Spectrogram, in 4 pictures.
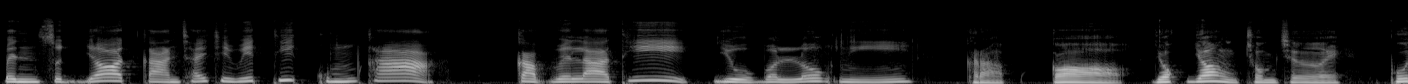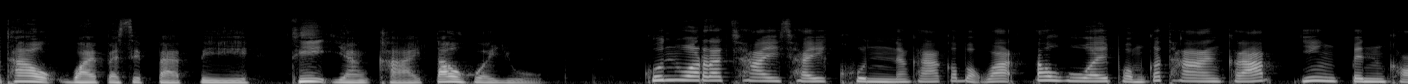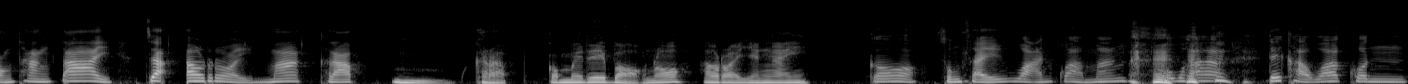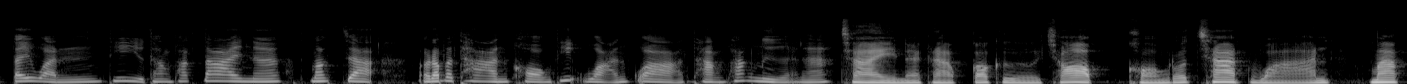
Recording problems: wrong speed and pitch; too slow and too low; 0.6 times normal speed

